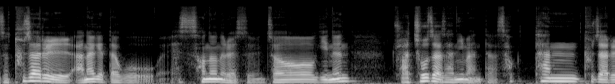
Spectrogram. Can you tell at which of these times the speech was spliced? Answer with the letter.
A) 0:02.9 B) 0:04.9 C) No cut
C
